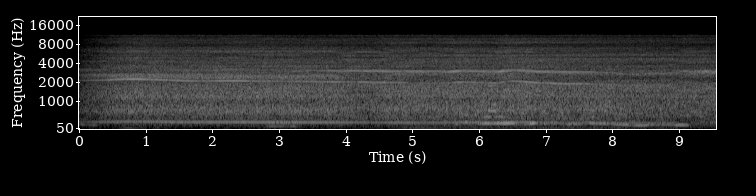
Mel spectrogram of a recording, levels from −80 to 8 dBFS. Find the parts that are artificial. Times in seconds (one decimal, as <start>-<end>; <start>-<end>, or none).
9.0-9.6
